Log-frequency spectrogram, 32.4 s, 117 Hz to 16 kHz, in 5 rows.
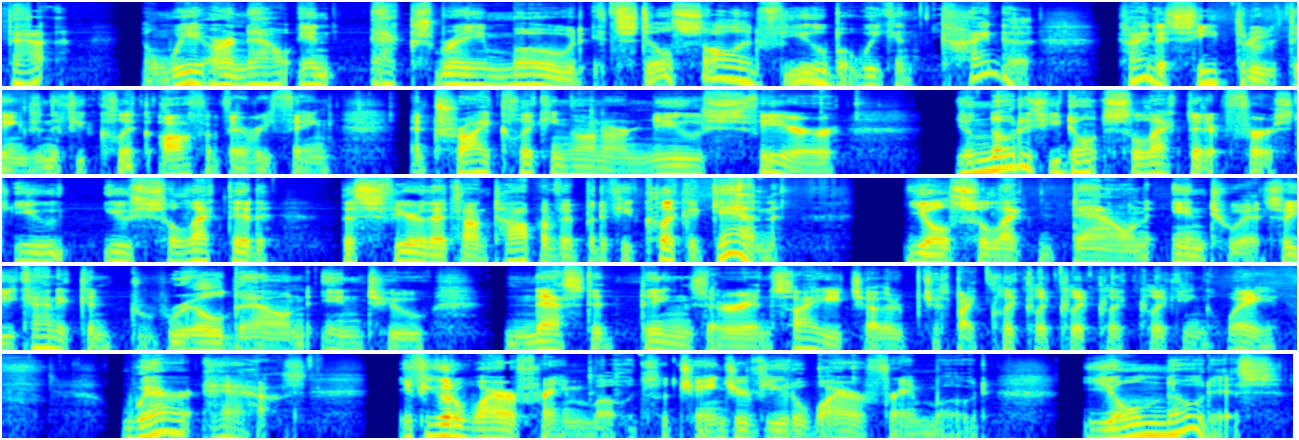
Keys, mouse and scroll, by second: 0.0 click, 1.2-5.7 middle drag, 7.2 click, 7.8-8.3 shift+middle drag, 8.6-9.4 scroll up 2, 10.5 click, 16.7 click, 21.0-21.4 scroll down 2, 21.7-22.4 scroll up 3, 22.6-23.4 scroll down 2, 23.5-24.1 scroll down 2, 24.9-25.6 scroll up 3, 25.6-26.2 scroll down 1, 28.8 z, 31.1-32.3 middle drag.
